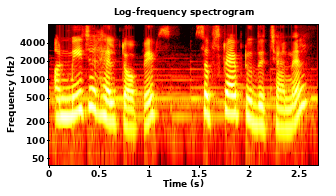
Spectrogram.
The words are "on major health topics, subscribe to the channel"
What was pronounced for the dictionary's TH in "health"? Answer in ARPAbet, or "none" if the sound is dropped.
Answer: T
